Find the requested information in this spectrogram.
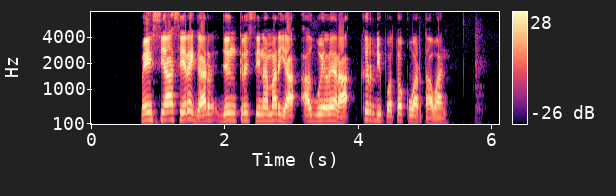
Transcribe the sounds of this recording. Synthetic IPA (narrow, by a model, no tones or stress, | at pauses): maisiasiɾɛɡard͡ʒɨŋkɾist̪inamaɾiaʔːɡuɛleɾakɨrdipɔt̪ɔkuwart̪awan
